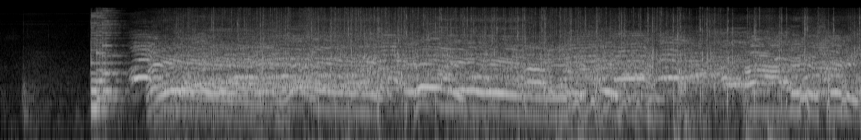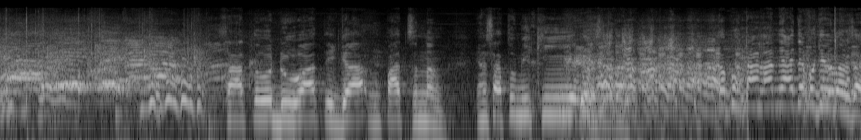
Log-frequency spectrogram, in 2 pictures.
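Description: An audience claps and cheers in a large room.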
